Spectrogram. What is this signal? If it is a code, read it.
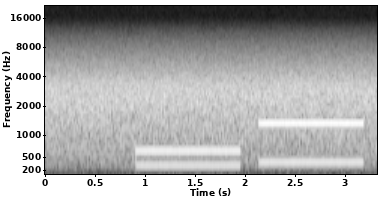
Aircraft SELCAL, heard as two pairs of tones, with radio hiss. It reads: AH-CR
